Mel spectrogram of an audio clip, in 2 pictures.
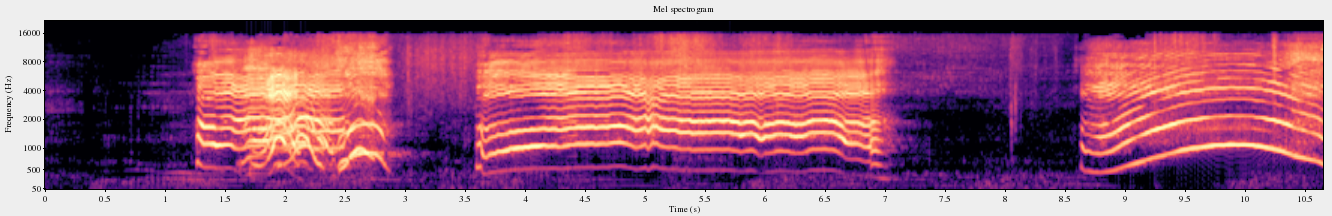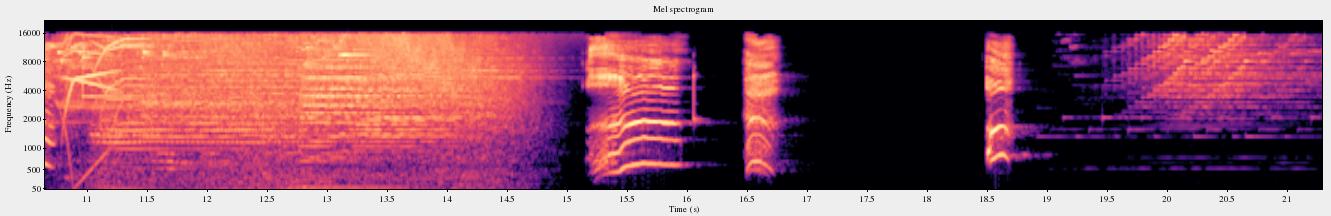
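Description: Cartoon music and magical sound effects: a run of swooping, gliding tones, then a held shimmering chord over a low rumble that fades out, then a few short high chirps.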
